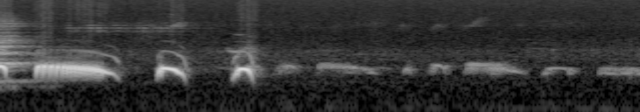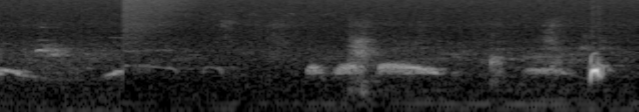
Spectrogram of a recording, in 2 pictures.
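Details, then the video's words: Decoy spotted dove sings a hai hậu coo. A loud buzzy falling coo and two arched hoots open the phrase, then quieter broken murmurs follow, ending with a final short hoot. "Chim Cu Mồi cu moi chuan gáy gọi hai hậu mới nhất"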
